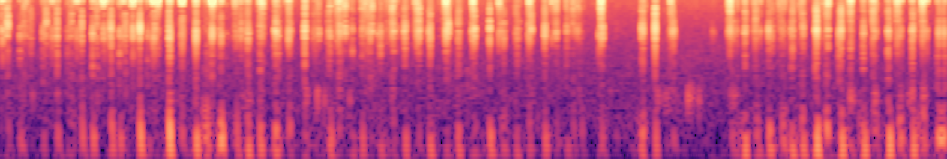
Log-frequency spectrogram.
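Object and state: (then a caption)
Cloth-bound hardcover book, tapped and scratched. Fingertips and nails rapidly tap and scratch the dark red fabric cover of a small, solid cloth-bound hardcover book with cream pages. The result is dozens of soft, dull, low thumps mixed with bright, dry scratchy clicks, with a brief lull near the middle before the quiet tapping picks up again.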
